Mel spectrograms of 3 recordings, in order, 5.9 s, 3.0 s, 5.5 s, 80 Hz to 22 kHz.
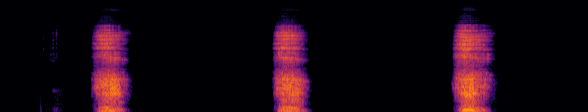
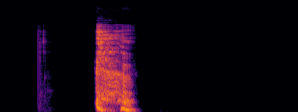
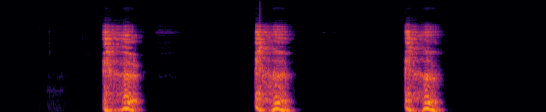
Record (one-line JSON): {"exhalation_length": "5.9 s", "exhalation_amplitude": 32246, "exhalation_signal_mean_std_ratio": 0.28, "cough_length": "3.0 s", "cough_amplitude": 32581, "cough_signal_mean_std_ratio": 0.27, "three_cough_length": "5.5 s", "three_cough_amplitude": 32767, "three_cough_signal_mean_std_ratio": 0.33, "survey_phase": "beta (2021-08-13 to 2022-03-07)", "age": "65+", "gender": "Male", "wearing_mask": "No", "symptom_none": true, "smoker_status": "Ex-smoker", "respiratory_condition_asthma": false, "respiratory_condition_other": false, "recruitment_source": "REACT", "submission_delay": "1 day", "covid_test_result": "Negative", "covid_test_method": "RT-qPCR", "influenza_a_test_result": "Negative", "influenza_b_test_result": "Negative"}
